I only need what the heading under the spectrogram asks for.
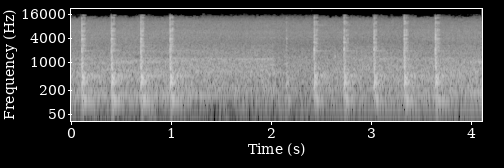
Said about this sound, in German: Bei Sedual wird gehämmert, gebohrt, vermessen. In den luftigen Werkhallen werden derzeit 65 mexikanische Jugendliche zum Werkzeug- und Industriemechaniker ausgebildet.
